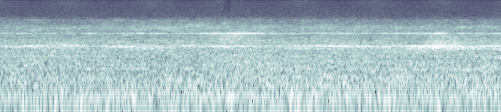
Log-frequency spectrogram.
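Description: An airliner landing at night at Raleigh Durham International Airport gives a steady, loud engine roar with a thin whining tone over it, a constant drone with no talk.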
